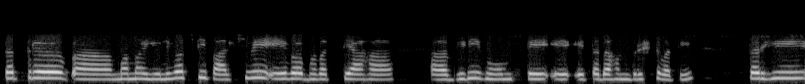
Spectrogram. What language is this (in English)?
Sanskrit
